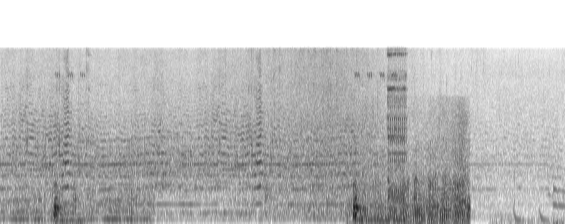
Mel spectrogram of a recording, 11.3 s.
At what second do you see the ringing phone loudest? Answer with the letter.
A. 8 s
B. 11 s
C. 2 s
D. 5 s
A.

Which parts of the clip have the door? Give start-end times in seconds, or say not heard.
not heard.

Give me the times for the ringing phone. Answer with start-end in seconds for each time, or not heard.
1.1-1.8, 7.0-8.2.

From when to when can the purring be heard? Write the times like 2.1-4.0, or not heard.
0.0-3.1, 6.9-9.4.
